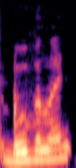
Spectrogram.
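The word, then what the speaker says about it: Beauvillier: They weren't messing with my man Anthony Beauvillé. Is that how you say it? Beauvillé? How you say it? – I think you're right. – Is that how you say it? – Yes.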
